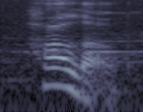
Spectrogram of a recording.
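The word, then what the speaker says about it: Halló: words starting with hello hello is pronounced Hollow yes is pronounced yes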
